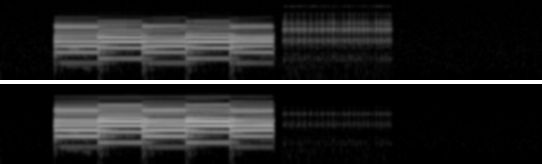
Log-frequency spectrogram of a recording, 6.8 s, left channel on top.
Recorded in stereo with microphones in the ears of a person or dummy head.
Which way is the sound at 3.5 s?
50° left (ahead or behind).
